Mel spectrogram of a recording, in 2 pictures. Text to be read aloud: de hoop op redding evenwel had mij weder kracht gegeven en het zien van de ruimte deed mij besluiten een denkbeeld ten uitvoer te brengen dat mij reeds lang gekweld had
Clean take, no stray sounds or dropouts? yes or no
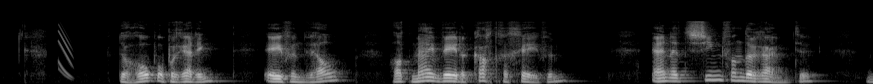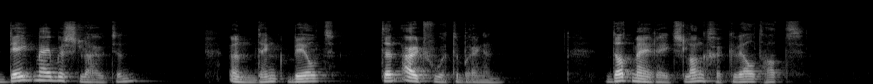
no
